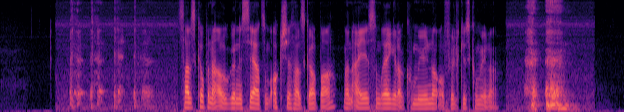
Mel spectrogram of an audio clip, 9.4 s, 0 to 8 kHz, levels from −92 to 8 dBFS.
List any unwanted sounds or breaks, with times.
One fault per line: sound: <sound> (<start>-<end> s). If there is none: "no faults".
sound: cough (1.0-2.4 s)
sound: throat clearing (7.8-8.7 s)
